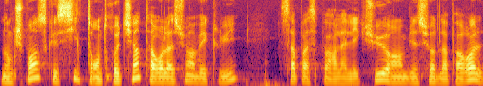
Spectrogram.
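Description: Using a plain, everyday voice at a medium pitch, a man talks at a fairly quick pace, and the sound is dry and close with no echo. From Spanish heritage. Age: 30s. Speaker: youth leader. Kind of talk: casual chat.

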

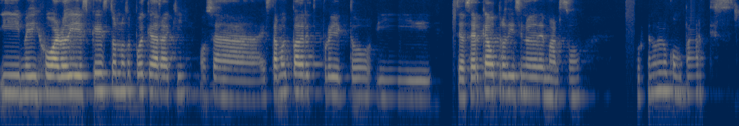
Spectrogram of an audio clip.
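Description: The delivery is fairly slow with monotone, flat intonation. Loudness swings widely throughout. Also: woman, medium pitch for a woman. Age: 40s. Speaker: photographer. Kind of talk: casual interview chat. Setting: studio.

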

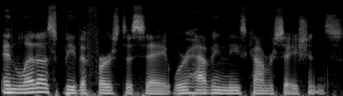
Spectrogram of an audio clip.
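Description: An unremarkable speaking voice comes through at a moderate pace. The recording is very clean, with a silent background. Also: man. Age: 30s. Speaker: podcast co-host, landscaper. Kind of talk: casual faith discussion.

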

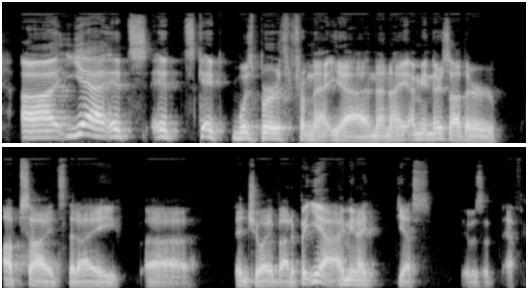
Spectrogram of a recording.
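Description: Speaking at a moderate pace and medium pitch, a man with an American accent uses very wide pitch swings. His volume rises and falls sharply too. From US Midwest, Milwaukee. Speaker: comedian and podcast host. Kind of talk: casual chat. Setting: video call.

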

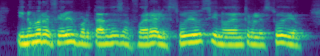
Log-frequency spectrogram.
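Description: With music in the background, a man speaks at a fairly high pitch and a fairly even intonation. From Mexico, Mexicali, Baja California. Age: 30s. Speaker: photographer. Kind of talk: interview. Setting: video call.

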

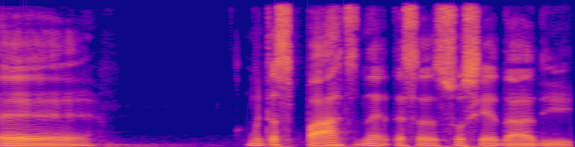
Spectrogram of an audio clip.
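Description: Very clean audio of a man talking against total silence. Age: 30s. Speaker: podcast host and physical education teacher. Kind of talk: casual chat.

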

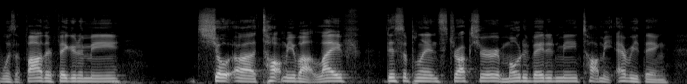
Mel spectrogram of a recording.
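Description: A man with an American accent has an unremarkable speaking voice, a fairly high pitch and a moderate pace. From Jamaica, then US East Coast. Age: 30s. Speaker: UFC fighter. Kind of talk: casual interview. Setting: studio.

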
